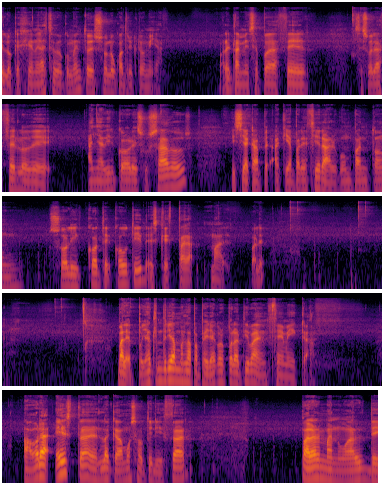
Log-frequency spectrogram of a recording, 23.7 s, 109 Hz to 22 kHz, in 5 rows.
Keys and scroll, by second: 18.6 super+s.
